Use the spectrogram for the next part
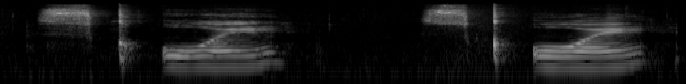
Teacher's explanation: the glottalized K raised W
